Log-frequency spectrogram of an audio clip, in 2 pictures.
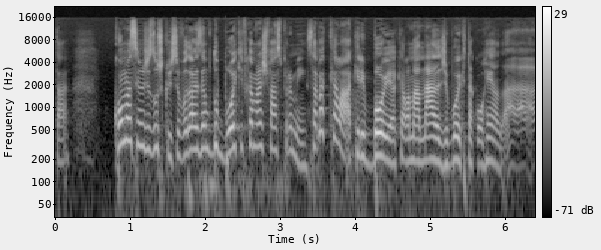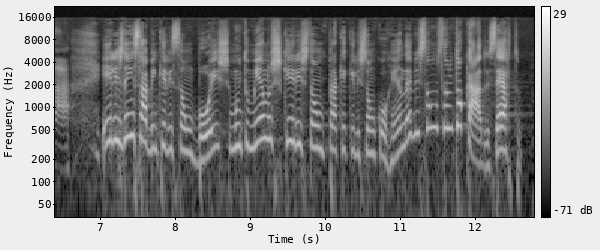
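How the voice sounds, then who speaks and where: A woman psychologist giving an informal, joking lecture to an audience, acting out little scenes as she goes. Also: sits high. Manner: lively, joking, acts out little quoted scenes.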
